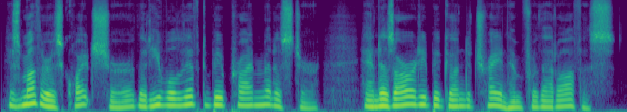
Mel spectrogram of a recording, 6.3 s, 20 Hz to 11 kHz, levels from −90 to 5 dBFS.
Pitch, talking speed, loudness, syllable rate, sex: 145 Hz, 220 wpm, -18 LUFS, 5.8 syllables/s, male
